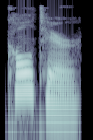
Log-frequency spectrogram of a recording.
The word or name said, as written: coltere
